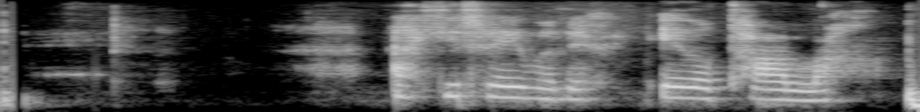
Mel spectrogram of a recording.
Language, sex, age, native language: Icelandic, female, 9, Icelandic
